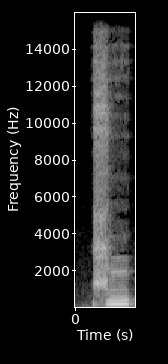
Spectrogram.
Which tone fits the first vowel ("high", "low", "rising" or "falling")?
high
